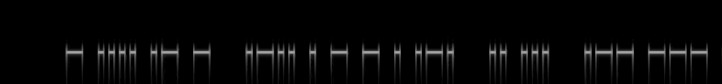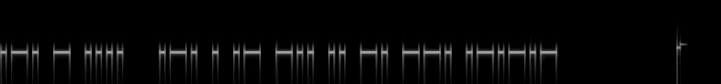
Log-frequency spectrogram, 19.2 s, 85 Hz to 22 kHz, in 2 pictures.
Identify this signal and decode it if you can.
Morse code, heard as a keyed tone, about 17 wpm, 700 Hz. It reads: THAT LETTER IS WORTH READING.
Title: Sentences from Top 1000 Words - Review Part 3 - 17wpm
